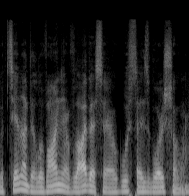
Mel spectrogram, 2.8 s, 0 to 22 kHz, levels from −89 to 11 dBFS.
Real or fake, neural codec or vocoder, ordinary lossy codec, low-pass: fake; codec, 44.1 kHz, 2.6 kbps, DAC; MP3, 96 kbps; 14.4 kHz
